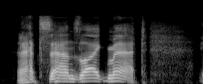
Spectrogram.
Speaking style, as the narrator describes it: Abel chuckled

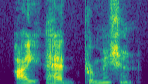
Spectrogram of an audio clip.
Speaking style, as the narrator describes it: he concluded uneasily

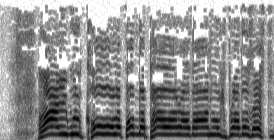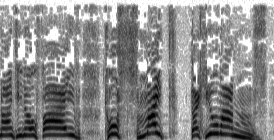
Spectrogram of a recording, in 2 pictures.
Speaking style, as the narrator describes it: shouted Nicodemus

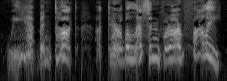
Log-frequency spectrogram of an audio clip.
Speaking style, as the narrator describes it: he squeaked, and his voice echoed in his ears, delighting him

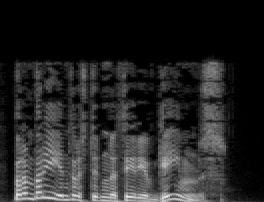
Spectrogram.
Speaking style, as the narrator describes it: said the dwarf cheerfully

